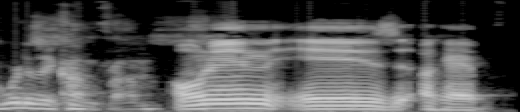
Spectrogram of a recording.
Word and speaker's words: Onin: Onin is okay. It's actually pronounced Onin, right?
